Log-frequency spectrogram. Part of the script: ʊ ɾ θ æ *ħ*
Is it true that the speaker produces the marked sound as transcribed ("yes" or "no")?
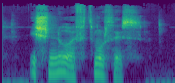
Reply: no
